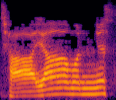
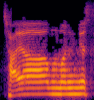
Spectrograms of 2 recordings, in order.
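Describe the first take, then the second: First: The first vowel is drawn out long. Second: The first vowel is short; the second is drawn out. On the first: The speaker calls it right. "তাহলে ছটাও টানতে হবে।" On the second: The speaker calls it wrong. "ছায়া মন্যস্য বললে তো ছটা টানা হলো না, ইয়তে গিয়ে টানা হলো"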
